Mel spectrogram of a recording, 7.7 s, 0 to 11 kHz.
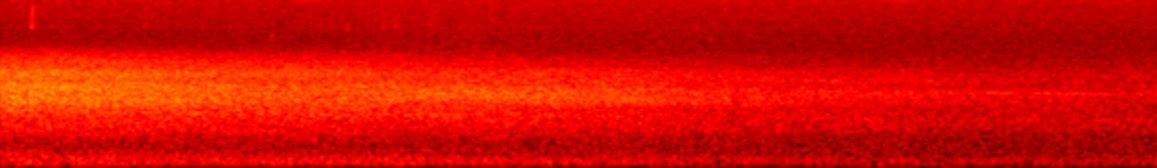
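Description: Airbus A320 airliner's jet engines during the landing rollout, a steady rushing noise over a low rumble that fades gradually as the plane slows and moves away down the runway.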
